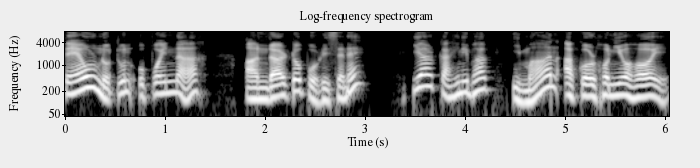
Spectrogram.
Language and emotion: Assamese, happy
